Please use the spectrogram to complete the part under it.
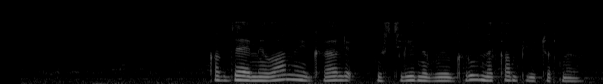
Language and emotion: Russian, neutral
